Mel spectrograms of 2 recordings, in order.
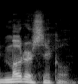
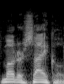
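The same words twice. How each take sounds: First: The ending sounds like sickle. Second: The ending sounds like cycle. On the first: The speaker calls it wrong. "I've always said motorcycle" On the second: The speaker calls it right. "and it's motorcycle"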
